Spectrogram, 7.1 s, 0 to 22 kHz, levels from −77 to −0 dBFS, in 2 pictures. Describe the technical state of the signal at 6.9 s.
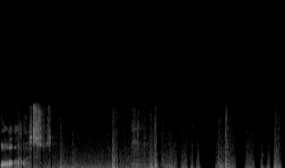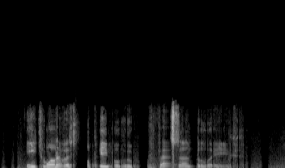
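At 6.9 s there is a burst of packet loss from 6.82 to 6.93 s. The receiver bridged a gap of 79 ms by extending the last sound and fading it down, then resumed with about 80 ms of audio skipped.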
